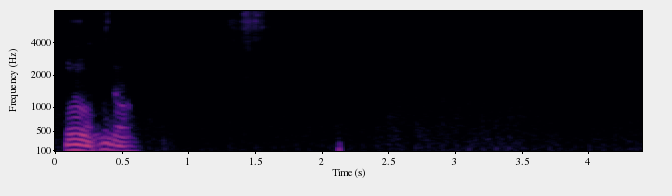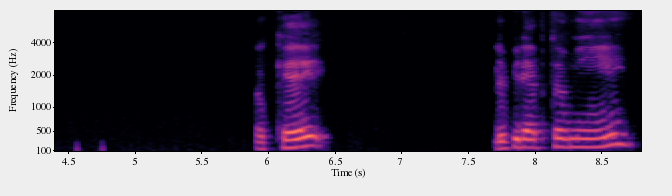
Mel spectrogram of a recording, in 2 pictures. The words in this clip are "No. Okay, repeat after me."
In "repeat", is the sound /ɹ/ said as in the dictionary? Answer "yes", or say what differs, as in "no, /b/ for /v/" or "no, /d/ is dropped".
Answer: no, /l/ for /ɹ/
